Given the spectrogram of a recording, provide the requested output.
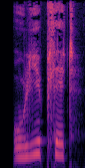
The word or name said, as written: OLIEPLET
